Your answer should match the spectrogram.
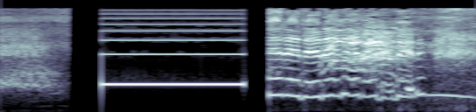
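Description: A single flat electronic beep, about three-quarters of a second long, edited in with dead silence just before and after it.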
